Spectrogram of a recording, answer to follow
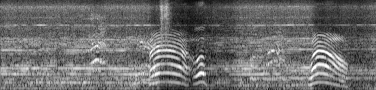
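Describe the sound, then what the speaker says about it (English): A vacuum cleaner hums steadily on a floor at home while a voice rises and falls over it in loud vocal bursts and a person speaks briefly. "Look at big boy vacuum."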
